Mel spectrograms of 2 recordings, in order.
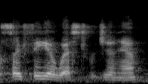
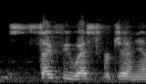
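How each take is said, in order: First: The name ends in an 'ee-ah' sound. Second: The name ends in an 'ee' sound. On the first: This is how outsiders say the town's name. The speaker calls it wrong. "not Sophia" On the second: This is how locals say the town's name. The speaker calls it right. "it's Sophie"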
